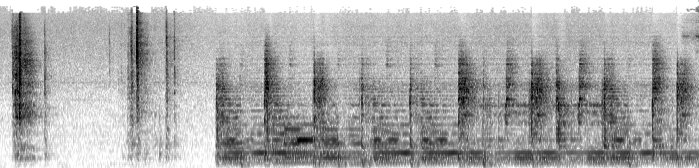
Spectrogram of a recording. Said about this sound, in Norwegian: En hvit, liten og firkanta boks blir plassert i en grå kassettspiller.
